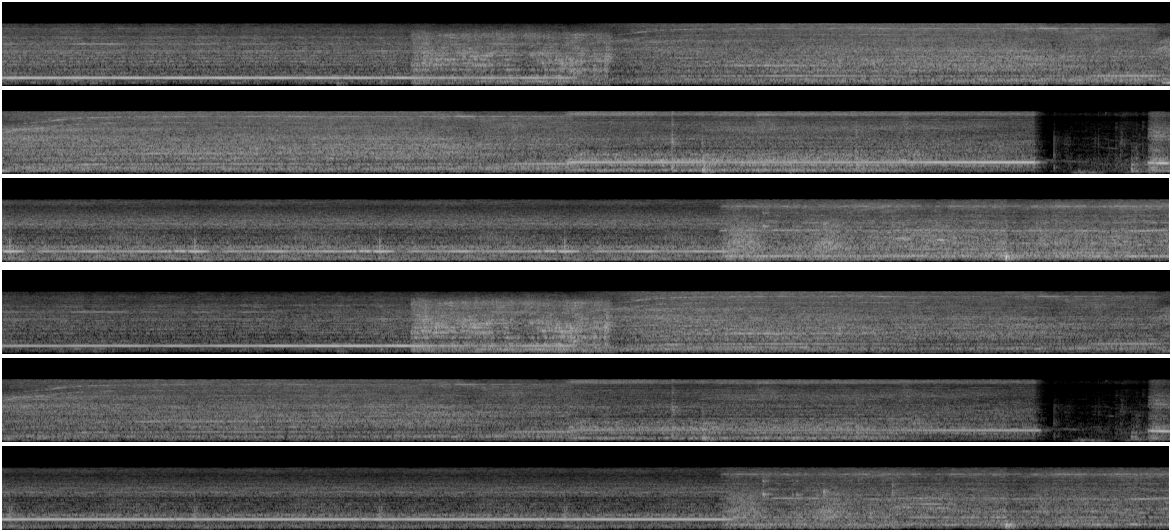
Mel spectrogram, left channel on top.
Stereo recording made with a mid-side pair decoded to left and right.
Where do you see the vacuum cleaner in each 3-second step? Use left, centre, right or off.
left, centre, centre, left, left, left, left, left, left, left, left, left.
